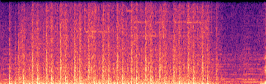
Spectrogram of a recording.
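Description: Machine-gun fire sound effect: one rapid, even burst of shots that stops about a second and a half in.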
